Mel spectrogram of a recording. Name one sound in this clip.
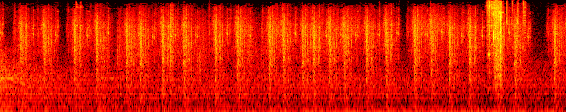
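Video game gunfire rattles.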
